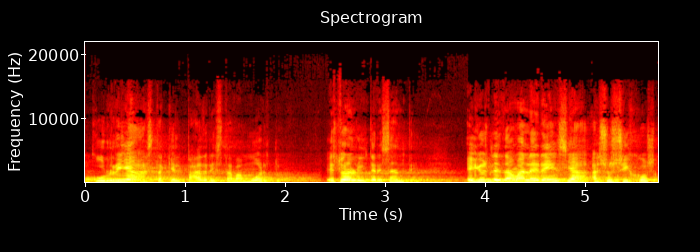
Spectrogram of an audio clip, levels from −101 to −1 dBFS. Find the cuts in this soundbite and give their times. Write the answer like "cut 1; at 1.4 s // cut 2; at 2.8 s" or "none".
cut 1; at 2.3 s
